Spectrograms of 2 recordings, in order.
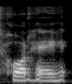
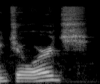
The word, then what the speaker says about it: Jorge: Jorge some people call it's it's Jorge but he went by George so um yeah but Jor is a George in Spanish uh so you can't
